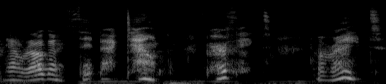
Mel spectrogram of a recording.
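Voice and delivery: soft hushed whisper. Acted. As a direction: hush them down gently. Calming kids after sitting down.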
